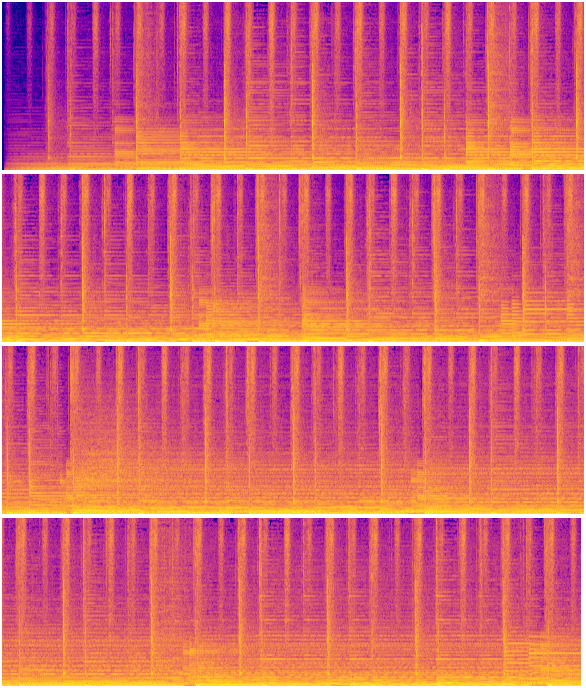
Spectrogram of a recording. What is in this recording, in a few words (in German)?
ohne Chor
